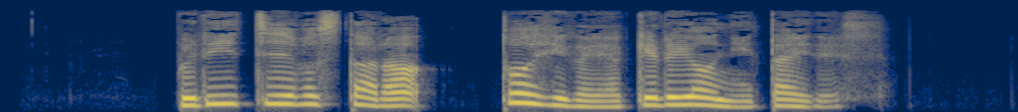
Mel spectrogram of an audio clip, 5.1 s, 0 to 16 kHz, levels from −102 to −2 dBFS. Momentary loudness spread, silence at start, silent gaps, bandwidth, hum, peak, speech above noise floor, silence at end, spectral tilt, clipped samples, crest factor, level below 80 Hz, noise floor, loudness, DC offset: 9 LU; 0.9 s; 2.39-2.45 s; 11.5 kHz; none; -6 dBFS; 62 dB; 0.8 s; -4.5 dB/octave; under 0.1%; 16 dB; -68 dBFS; -83 dBFS; -22 LUFS; under 0.1%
